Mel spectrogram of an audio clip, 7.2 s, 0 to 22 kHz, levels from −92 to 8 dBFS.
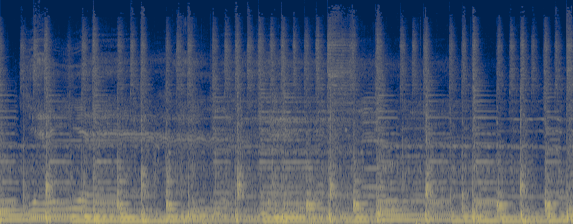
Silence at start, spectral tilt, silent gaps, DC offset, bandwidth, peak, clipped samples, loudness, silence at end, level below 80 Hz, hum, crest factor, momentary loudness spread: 0 s; -7 dB/octave; none; under 0.1%; 16.5 kHz; -6 dBFS; under 0.1%; -24 LUFS; 0 s; -28 dBFS; none; 14 dB; 5 LU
